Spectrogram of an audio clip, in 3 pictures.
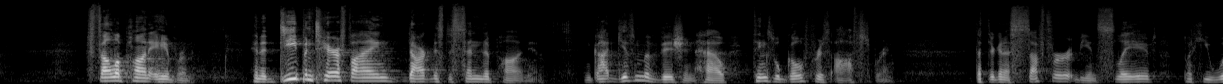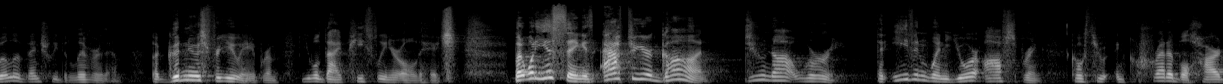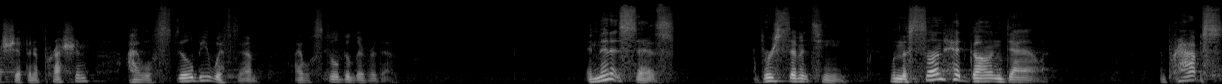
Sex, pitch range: male, 110-160 Hz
